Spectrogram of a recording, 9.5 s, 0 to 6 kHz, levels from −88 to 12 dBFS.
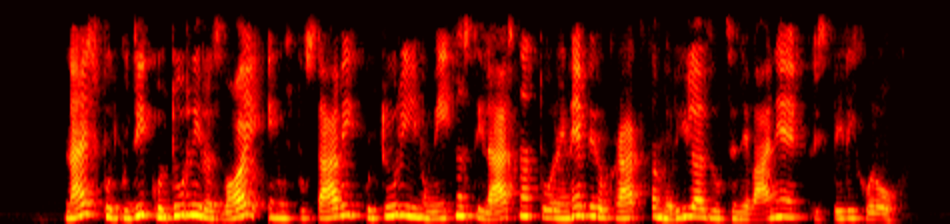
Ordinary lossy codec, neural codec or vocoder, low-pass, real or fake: none; codec, 16 kHz, 4 kbps, X-Codec, WavLM features, trained on Multilingual LibriSpeech; 5.4 kHz; fake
